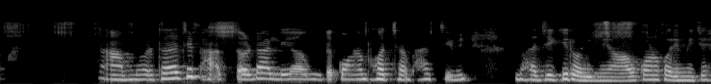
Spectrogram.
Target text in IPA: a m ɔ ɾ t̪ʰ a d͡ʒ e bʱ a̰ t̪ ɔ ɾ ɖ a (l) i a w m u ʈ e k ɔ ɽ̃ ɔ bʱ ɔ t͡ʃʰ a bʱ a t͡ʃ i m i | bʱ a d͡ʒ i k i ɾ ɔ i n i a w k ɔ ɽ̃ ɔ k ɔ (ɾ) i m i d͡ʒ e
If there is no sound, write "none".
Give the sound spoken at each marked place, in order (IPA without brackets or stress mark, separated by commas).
l, ɾ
